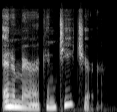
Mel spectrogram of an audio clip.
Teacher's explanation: this is a description so the stress is on teacher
